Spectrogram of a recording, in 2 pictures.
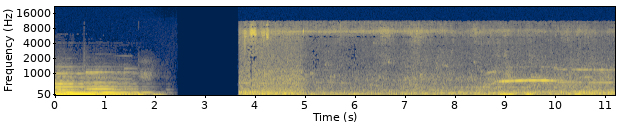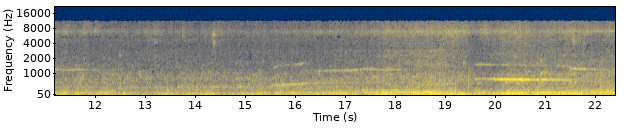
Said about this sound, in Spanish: Se escuchan los gritos de la llorona, creo, otra vez.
